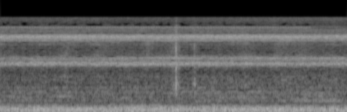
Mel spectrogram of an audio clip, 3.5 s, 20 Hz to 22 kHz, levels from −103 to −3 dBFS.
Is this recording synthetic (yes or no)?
no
